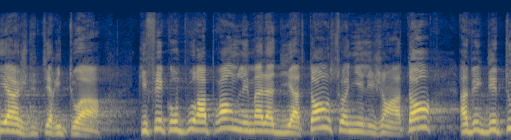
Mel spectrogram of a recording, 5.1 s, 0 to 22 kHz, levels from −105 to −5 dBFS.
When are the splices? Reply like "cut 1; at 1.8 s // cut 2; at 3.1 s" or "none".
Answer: none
